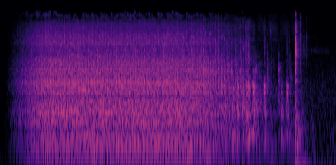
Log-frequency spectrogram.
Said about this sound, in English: I've just come from the farmyard there driving a Case Puma. It's a red tractor anyways. It's used for topping and slurry and general farm work.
